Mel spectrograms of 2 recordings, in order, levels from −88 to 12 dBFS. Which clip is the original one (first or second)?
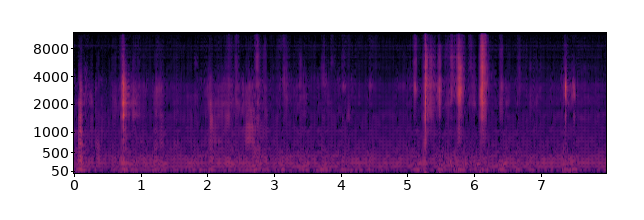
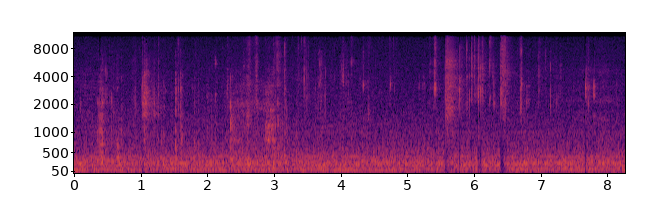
second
